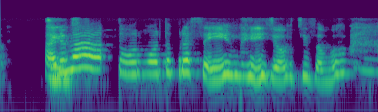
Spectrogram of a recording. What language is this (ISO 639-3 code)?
ori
